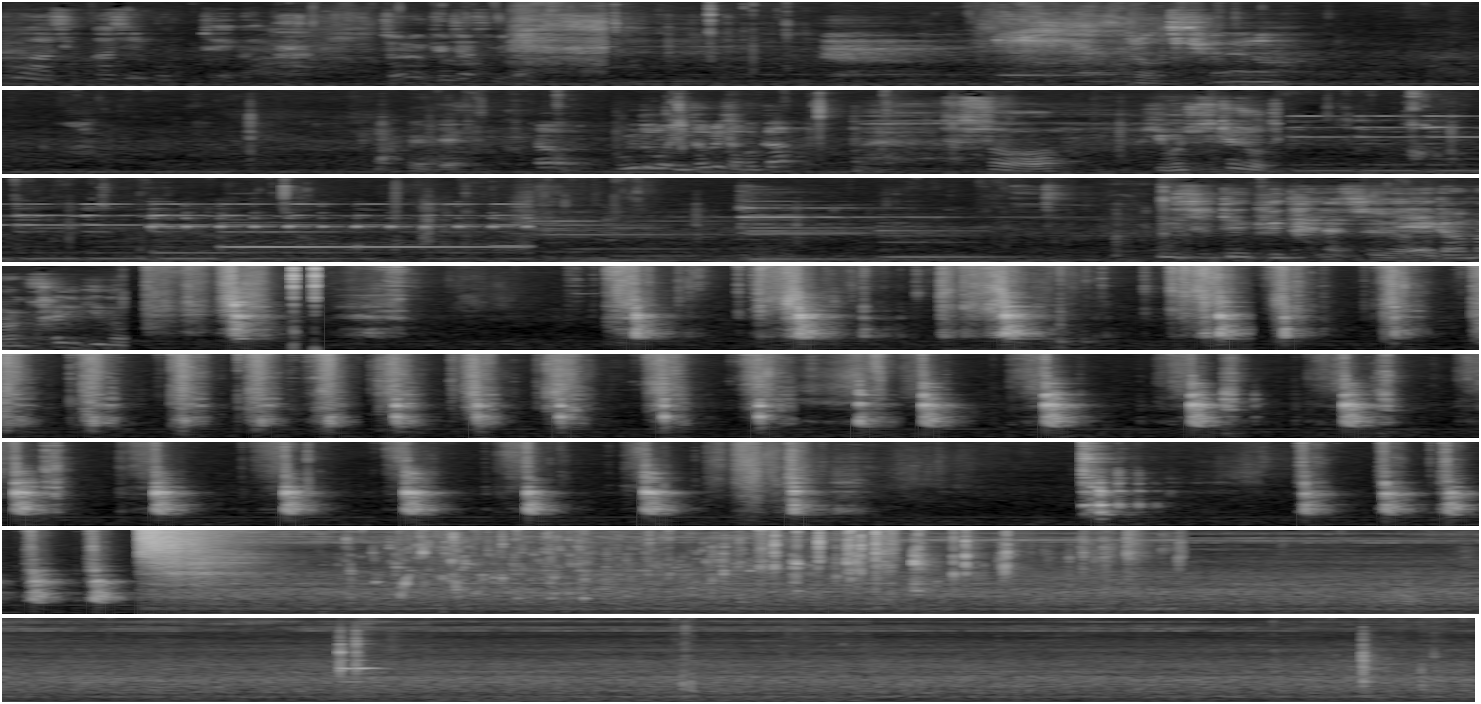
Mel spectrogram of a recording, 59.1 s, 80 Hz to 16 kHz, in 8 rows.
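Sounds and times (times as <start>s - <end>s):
knife chopping on wooden board: 28.0s - 41.1s.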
